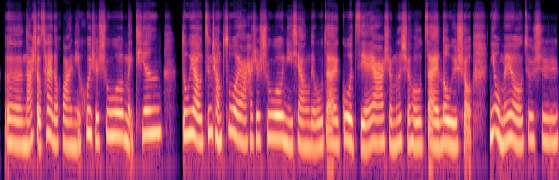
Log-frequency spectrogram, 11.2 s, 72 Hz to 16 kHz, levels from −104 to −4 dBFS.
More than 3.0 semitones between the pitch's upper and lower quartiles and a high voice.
Yes: average, 3.6 semitones; high, 235 Hz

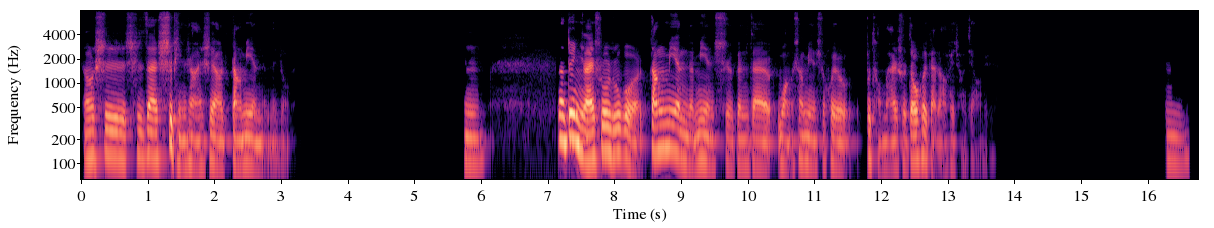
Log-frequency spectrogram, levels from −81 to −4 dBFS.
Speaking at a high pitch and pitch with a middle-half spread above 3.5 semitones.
No: low, 110 Hz; average, 4.0 semitones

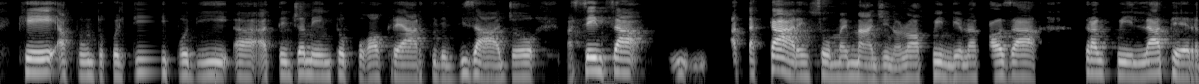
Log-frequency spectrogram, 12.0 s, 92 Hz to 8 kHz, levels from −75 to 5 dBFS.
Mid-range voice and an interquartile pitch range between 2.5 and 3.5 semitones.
Yes: medium, 145 Hz; average, 2.8 semitones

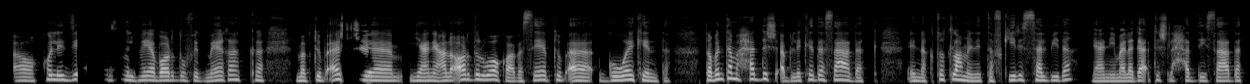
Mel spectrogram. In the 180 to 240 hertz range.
Yes: medium, 185 Hz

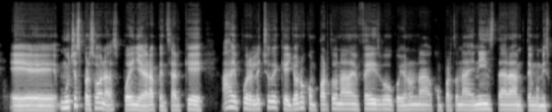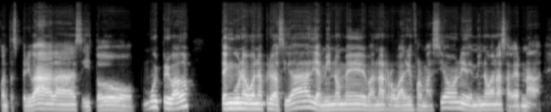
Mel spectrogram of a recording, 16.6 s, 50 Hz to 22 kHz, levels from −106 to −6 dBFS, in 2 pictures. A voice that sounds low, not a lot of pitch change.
No: low, 125 Hz; average, 3.3 semitones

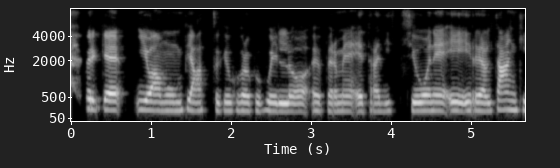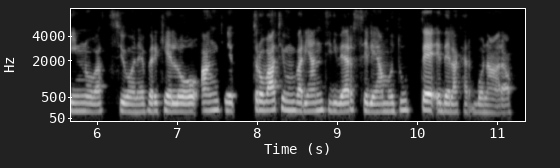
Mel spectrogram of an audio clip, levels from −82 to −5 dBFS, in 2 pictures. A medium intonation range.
No: narrow, 1.9 semitones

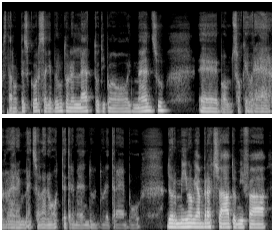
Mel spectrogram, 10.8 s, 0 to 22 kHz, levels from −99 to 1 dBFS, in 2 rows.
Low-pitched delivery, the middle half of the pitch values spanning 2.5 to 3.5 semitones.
Yes: low, 110 Hz; average, 2.9 semitones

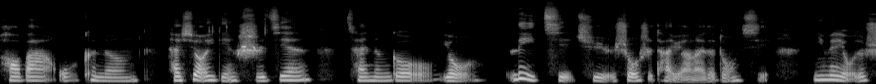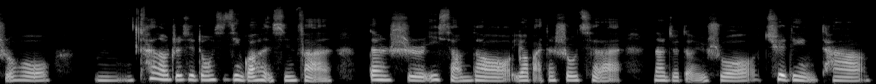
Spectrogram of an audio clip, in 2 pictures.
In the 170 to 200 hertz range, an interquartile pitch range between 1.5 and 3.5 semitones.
Yes: medium, 185 Hz; narrow, 2.4 semitones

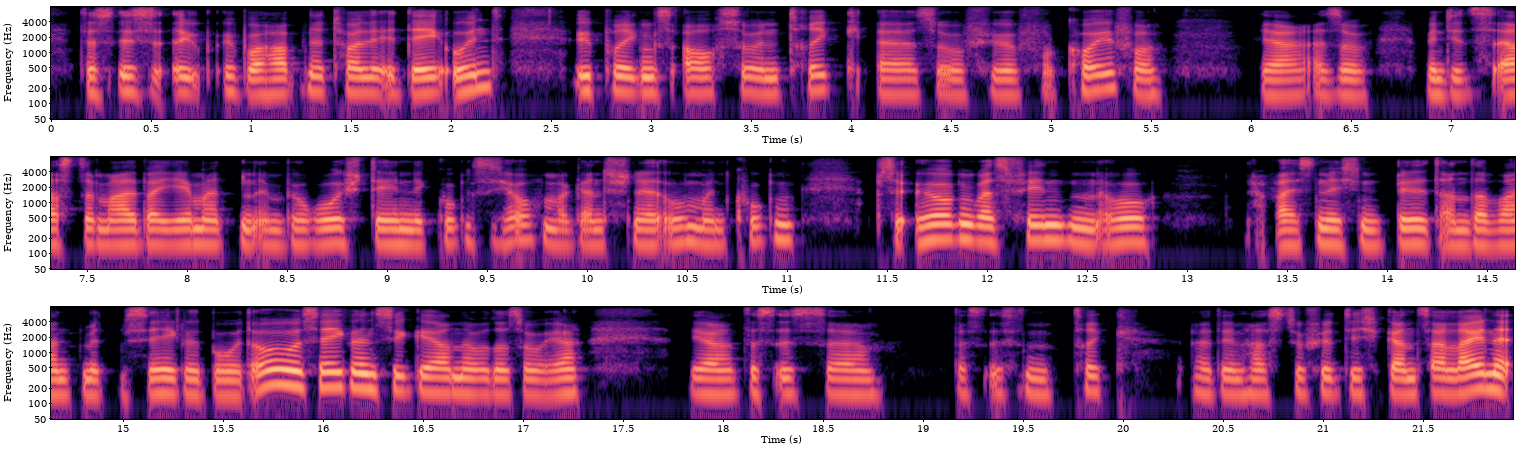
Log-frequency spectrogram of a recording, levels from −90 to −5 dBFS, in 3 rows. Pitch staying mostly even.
Yes: narrow, 1.9 semitones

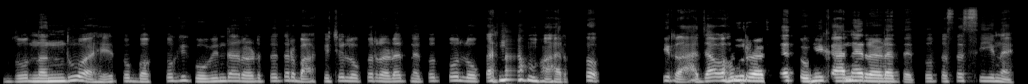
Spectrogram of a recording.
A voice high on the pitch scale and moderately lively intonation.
No: medium, 150 Hz; average, 3.1 semitones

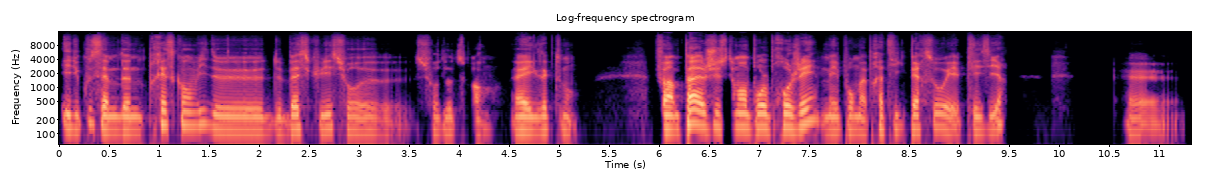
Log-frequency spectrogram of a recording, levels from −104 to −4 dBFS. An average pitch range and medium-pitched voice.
No: average, 3.0 semitones; low, 125 Hz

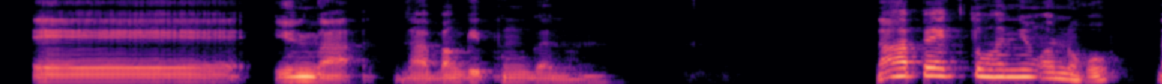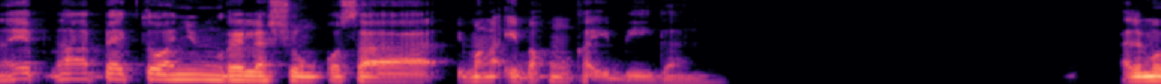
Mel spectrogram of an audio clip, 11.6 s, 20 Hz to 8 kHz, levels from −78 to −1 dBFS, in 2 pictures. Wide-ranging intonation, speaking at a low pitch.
Yes: wide, 7.4 semitones; low, 100 Hz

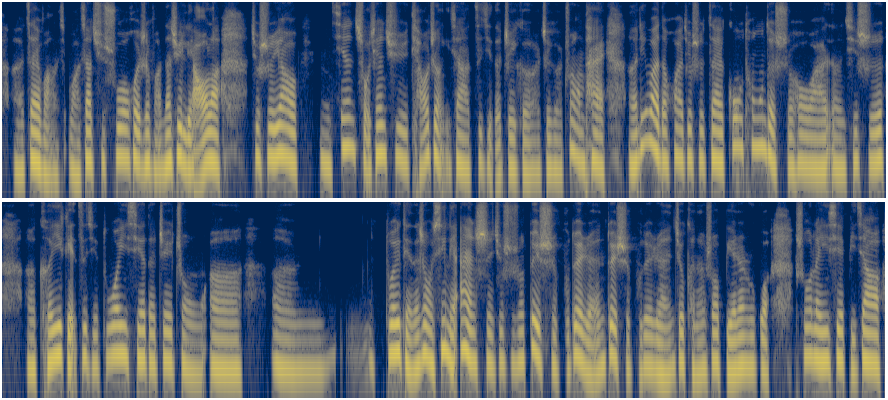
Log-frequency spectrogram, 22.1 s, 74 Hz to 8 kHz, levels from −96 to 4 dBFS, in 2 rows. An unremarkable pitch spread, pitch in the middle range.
Yes: average, 3.9 semitones; medium, 170 Hz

